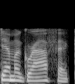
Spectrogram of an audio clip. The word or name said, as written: demographic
